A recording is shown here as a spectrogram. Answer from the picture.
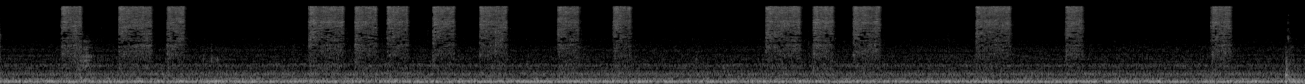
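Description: Aerosol spray can of KBS Diamond Clear gloss clear coat hissing in a string of short bursts, each under half a second, with brief uneven gaps, as a model car body is coated. A steady low hum from the spray booth's exhaust fan runs underneath.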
